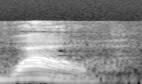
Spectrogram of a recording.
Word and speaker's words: Wau: I think several years ago in the area that we live is called WOW. And when you get there, you'll think it's, man, wow. It's spelled W-A-U, and WOW is a very unique place.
